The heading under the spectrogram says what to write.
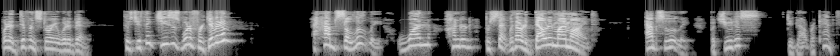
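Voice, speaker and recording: A middle-aged man preaching a sermon in church, animated and self-deprecating, acting out shouted quotes. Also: high-pitched, moderate pace. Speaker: pastor. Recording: dull lo-fi recording.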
